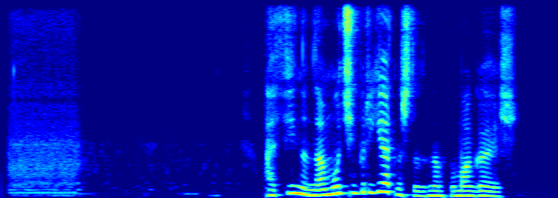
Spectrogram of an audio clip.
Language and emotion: Russian, positive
